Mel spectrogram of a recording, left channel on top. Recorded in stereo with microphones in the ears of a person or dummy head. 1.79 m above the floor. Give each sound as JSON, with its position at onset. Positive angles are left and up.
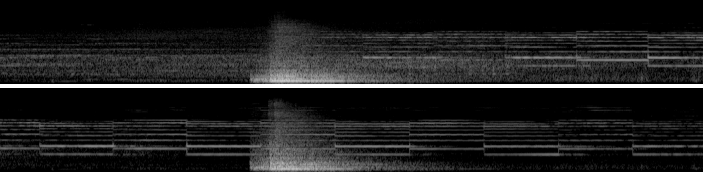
{"t": 2.5, "sound": "a door slam", "side_deg": -35, "distance_m": 2.0}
